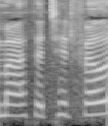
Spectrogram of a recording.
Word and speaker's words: Merthyr Tydfil: You're from Merthyr Tydfil, is that right? That's excellently pronounced.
